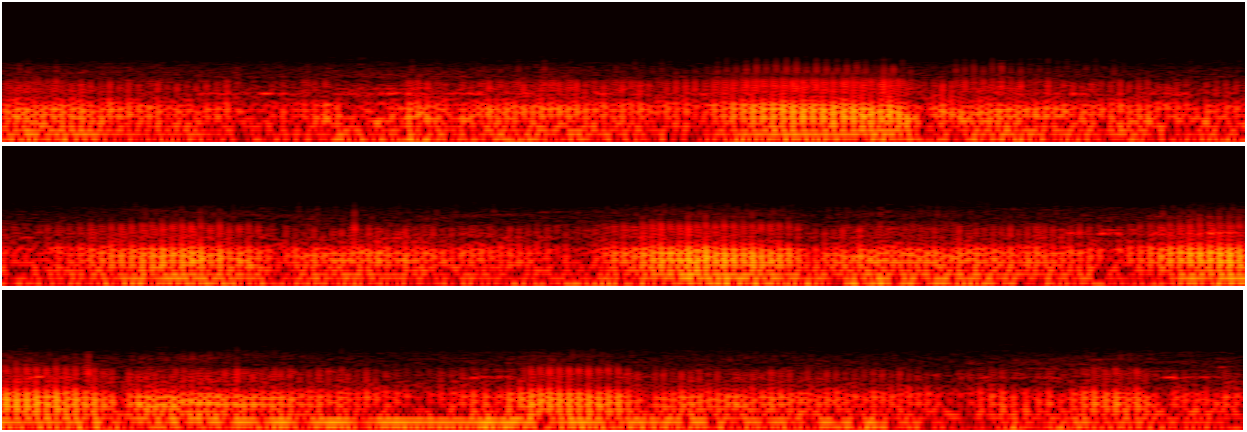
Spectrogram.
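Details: Cat purring continuously for a long stretch, a deep buzzing rumble that rises and falls in regular waves of about three seconds with each breath in and out.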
